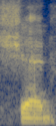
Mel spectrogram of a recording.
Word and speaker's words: Shead: Cade Gregory says college announcers pronounced it Shed for years for what it's worth.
